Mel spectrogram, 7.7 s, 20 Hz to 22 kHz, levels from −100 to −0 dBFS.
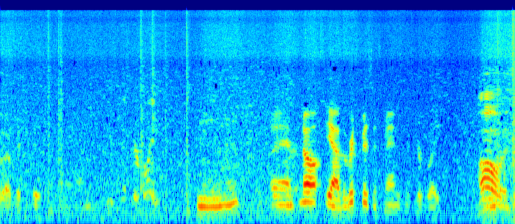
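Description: Throughout, the background pumps down between phrases and swells under them: noise suppressor artifacts, the suppressor pulling the room noise, which sits about 11 dB below the speech, down by about 19 dB frame by frame. Speech cut by the noise suppressor comes at 0.00–0.76 s, 0.96–1.35 s, 1.60–2.35 s, 4.05–4.19 s, 4.38–4.55 s, 5.09–6.57 s and 7.57–7.72 s, where soft sounds turn faint or swallowed. The suppressor mistook parts of the speech for noise and cut them by up to about 22 dB, for roughly a second in the longest span.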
